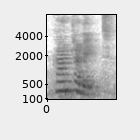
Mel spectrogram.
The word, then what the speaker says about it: contradict: Fourth word, contradict. IP pronunciation is con contradict. Here you can see the symbol above above and before the stressed syllable, okay? This means the third syllable is to be stressed.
